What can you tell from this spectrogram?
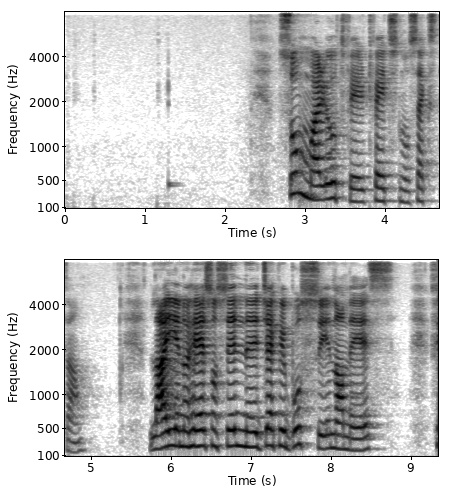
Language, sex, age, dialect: Faroese, female, 36-60, Sandoy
